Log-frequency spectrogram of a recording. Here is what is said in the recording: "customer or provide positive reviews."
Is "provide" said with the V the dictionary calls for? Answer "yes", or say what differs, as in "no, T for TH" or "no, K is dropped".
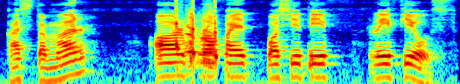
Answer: no, F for V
